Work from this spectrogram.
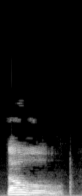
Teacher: गैन को मोटा करके पढ़ेंगे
